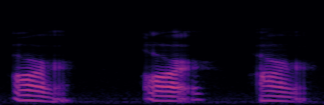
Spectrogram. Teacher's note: 그리고 R을 리을처럼 발음하는데 그것이 아니라 혀끝이 입천장에 닿지 않게 뒤로 말거나 당긴 상태에서 내는 소리입니다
